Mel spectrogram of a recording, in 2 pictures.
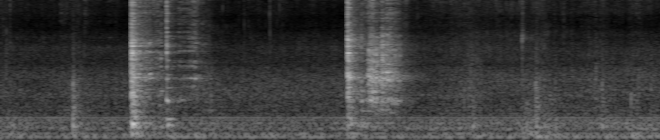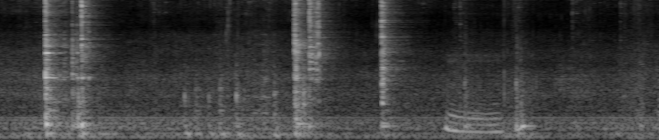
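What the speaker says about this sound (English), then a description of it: "So I'm gonna add the eggplant. Stir it up, of course." A utensil scrapes and clinks against a pan as eggplant is stirred into a cooking dish of yellow squash and cucumber, several irregular clanks over a soft background hum.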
